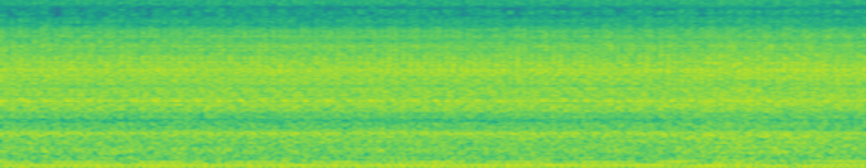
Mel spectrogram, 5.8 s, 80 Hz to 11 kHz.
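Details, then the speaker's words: 1969 Toyota FJ55, first start in 13 years after new correct points installed: old six-cylinder runs steadily with even, busy idle and no missing beats; fumes coming into cab; healthy. "oh man that is a beautiful sound right there man got some fumes coming into the cab"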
